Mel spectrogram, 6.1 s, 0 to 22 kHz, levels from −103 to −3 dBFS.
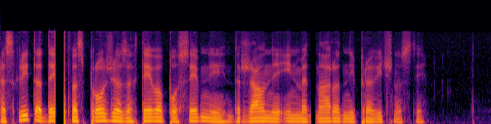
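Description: At 0.68 s the speech drops into a hard-edged silent hole of about 120 ms, consistent with several lost packets, and resumes at "sprožijo zahtevo po" slightly distorted, settling by 0.91 s. At 3.88 s a shorter 60 ms gap does the same, recovering by 3.97 s. This is packet loss on an ADPCM call: the receiving decoder's adaptive predictor and step size drift out of step with the sender's.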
